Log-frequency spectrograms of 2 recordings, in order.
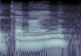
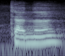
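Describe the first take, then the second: First: "canine" said the English way, ending like "nine"; English "canine", second syllable rhyming with "line"; English pronunciation. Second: Said in the usual way. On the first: Shown as a demonstration. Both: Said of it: "en anglais c'est canine".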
